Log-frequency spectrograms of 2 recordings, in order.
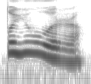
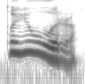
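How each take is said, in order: Both takes have the same delivery.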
